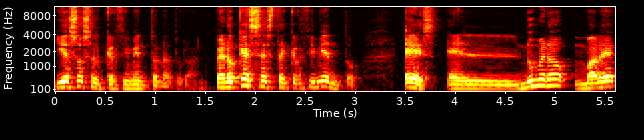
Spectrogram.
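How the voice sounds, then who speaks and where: This man's voice sits fairly high and swings very widely in pitch. The background is quiet. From Spain. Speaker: secondary school teacher. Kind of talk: lecture. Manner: hesitant, many filler sounds; casual, chatty. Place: home room. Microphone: webcam.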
